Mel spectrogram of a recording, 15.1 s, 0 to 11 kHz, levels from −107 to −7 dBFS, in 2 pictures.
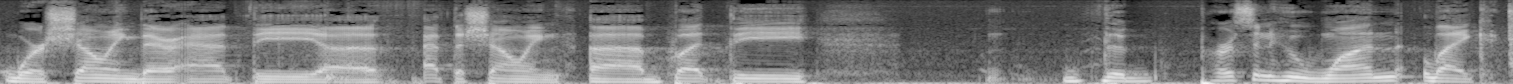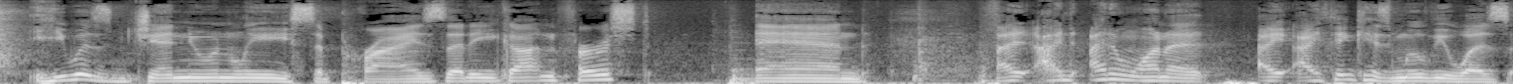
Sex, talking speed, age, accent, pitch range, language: male, 155 wpm, 20-39, American, 100-135 Hz, English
